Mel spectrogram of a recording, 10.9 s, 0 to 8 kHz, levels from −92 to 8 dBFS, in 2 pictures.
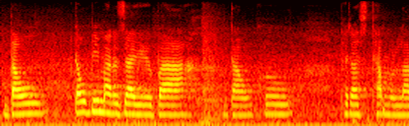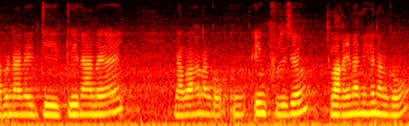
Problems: none marked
